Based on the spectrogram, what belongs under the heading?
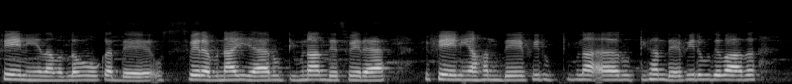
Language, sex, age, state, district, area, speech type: Dogri, female, 30-45, Jammu and Kashmir, Samba, rural, spontaneous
